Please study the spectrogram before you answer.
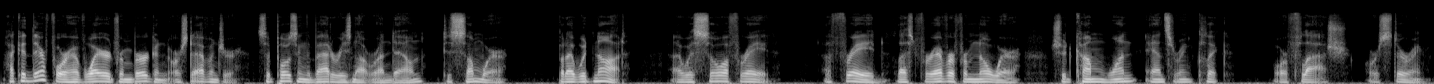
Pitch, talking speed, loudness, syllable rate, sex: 115 Hz, 165 wpm, -18 LUFS, 5.4 syllables/s, male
